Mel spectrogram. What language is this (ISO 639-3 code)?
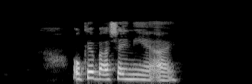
ben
